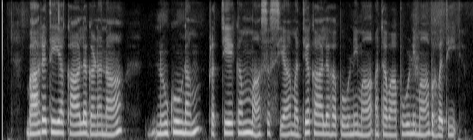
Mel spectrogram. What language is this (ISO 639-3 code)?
san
